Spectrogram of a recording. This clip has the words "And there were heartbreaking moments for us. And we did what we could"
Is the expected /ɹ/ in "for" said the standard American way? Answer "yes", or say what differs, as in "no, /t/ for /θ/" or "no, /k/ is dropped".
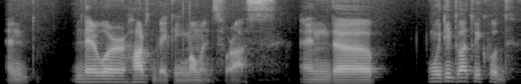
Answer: yes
